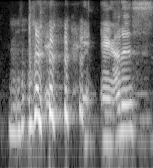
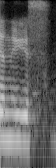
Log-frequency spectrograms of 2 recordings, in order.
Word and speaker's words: anise: So, anis, is that is that how you say it? An I say anise. Anise.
